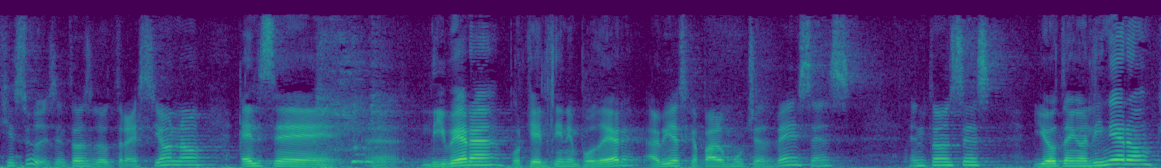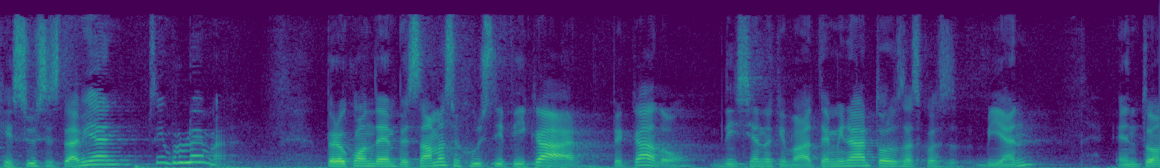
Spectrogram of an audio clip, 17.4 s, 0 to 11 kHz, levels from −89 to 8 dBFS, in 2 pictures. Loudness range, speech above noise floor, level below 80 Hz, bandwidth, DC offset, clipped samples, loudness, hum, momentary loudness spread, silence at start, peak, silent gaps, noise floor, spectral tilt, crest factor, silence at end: 3 LU; 20 dB; -44 dBFS; 10.5 kHz; under 0.1%; under 0.1%; -26 LUFS; none; 14 LU; 0 s; -6 dBFS; none; -45 dBFS; -5 dB/octave; 20 dB; 0 s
